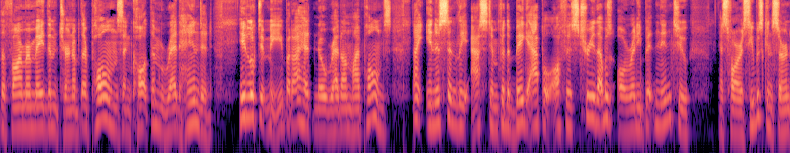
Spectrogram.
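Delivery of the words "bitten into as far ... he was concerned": ordinary delivery, nothing marked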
